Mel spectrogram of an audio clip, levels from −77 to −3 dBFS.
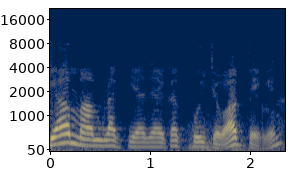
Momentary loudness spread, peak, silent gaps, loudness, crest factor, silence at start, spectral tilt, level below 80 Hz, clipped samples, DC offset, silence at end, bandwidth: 9 LU; -14 dBFS; none; -30 LUFS; 16 dB; 0 s; -8.5 dB/octave; -56 dBFS; under 0.1%; under 0.1%; 0 s; 8.4 kHz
